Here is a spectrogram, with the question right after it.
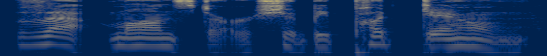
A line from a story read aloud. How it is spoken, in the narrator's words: Hobbs hissed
